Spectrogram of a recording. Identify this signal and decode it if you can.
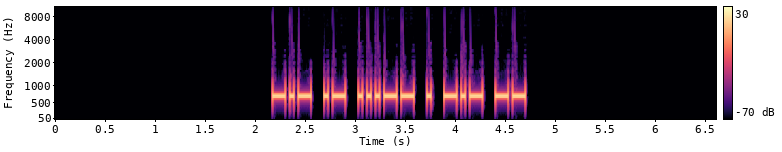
Morse code, heard as a keyed tone, about 28 wpm, 700 Hz. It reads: KA3EKM
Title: USA Call Signs - 6 Characters - 28wpm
